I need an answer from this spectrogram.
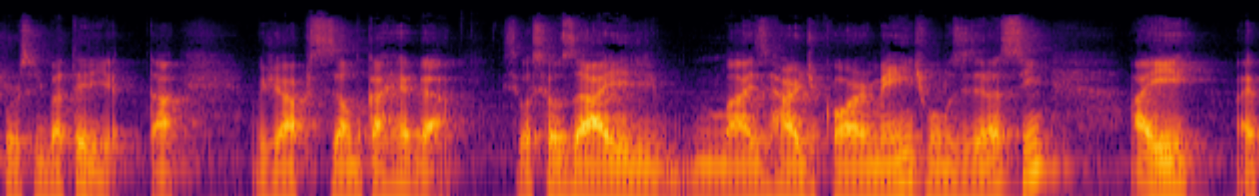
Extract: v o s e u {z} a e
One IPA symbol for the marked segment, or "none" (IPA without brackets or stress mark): z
